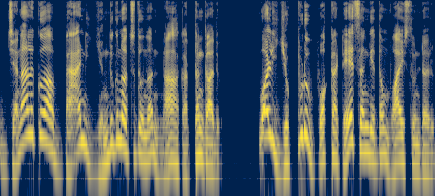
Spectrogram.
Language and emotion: Telugu, disgusted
